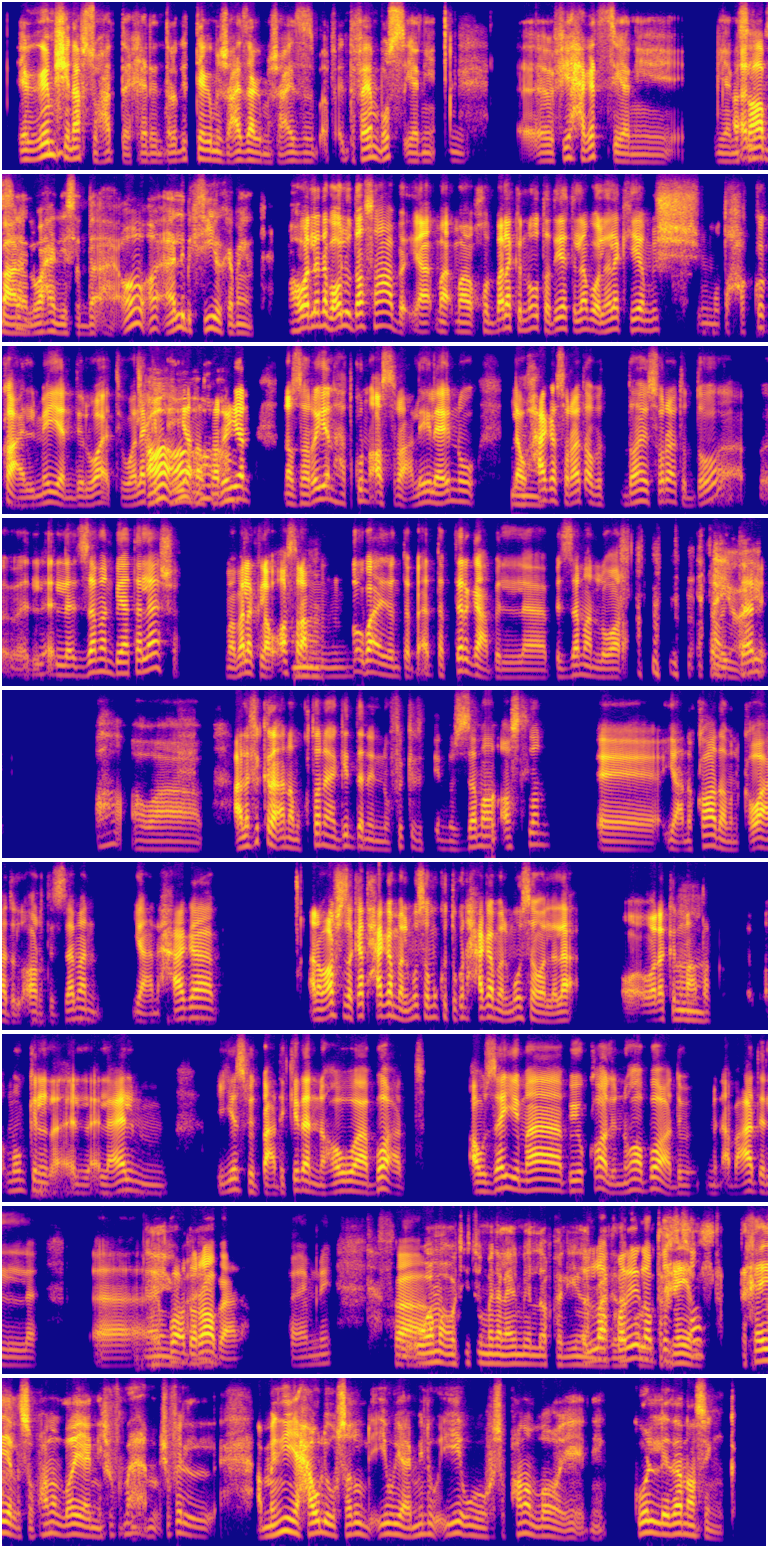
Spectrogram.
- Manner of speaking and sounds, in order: tapping; tsk; giggle; tsk; other background noise; in English: "nothing"
- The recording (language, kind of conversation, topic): Arabic, unstructured, إيه أهم الاكتشافات العلمية اللي غيّرت حياتنا؟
